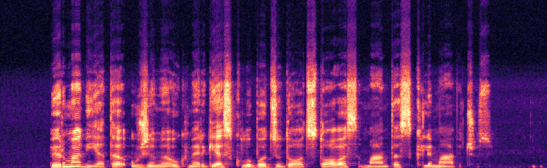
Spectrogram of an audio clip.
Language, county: Lithuanian, Klaipėda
